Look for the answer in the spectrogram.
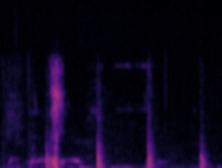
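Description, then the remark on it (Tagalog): A pigeon coos in a short series of soft, throaty calls, about four of them spaced roughly evenly apart, against a quiet background. “Hindi manok. Abo. Dahil naalala ko dati hinahanap ko. Wala pati yan. Pabo ni nila nila Maki sa bahay ni. Ano namin papo. Kalapati”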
